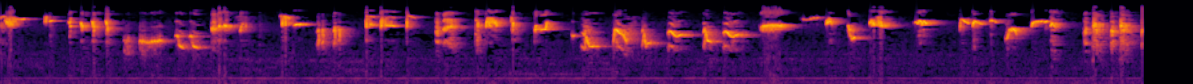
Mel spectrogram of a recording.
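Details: Orange-headed thrush, a caged contest bird that once won a presidential cup in Yogyakarta, sings continuously: loud, clear, varied whistled and chattering phrases, high and fast, with a faint steady hum underneath.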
